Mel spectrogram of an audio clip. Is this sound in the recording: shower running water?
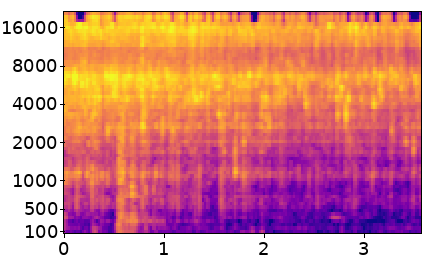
no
